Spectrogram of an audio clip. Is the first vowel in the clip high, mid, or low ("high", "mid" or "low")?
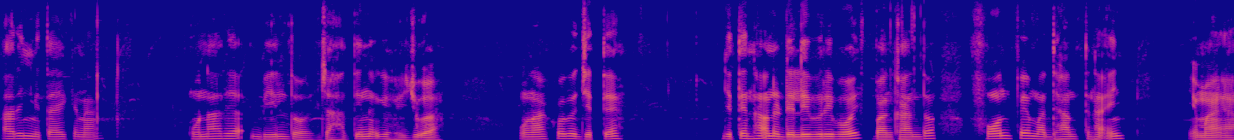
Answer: low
